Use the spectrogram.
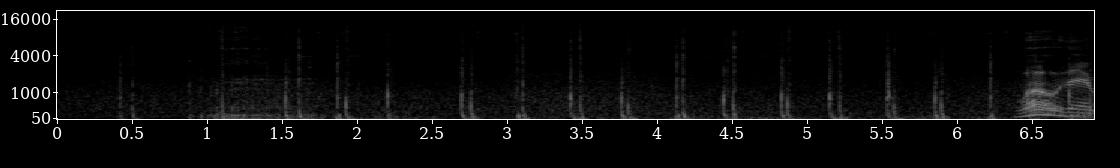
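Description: Roach, the horse in The Witcher 3, clip-clops along at a steady walking rhythm, soft hoofbeats repeating evenly, ending in a brief whinny-like snort.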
